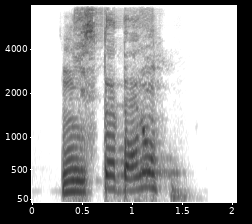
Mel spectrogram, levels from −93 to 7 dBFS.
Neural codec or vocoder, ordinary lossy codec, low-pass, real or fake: codec, 44.1 kHz, 7.8 kbps, DAC; Opus, 16 kbps; 7.2 kHz; fake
